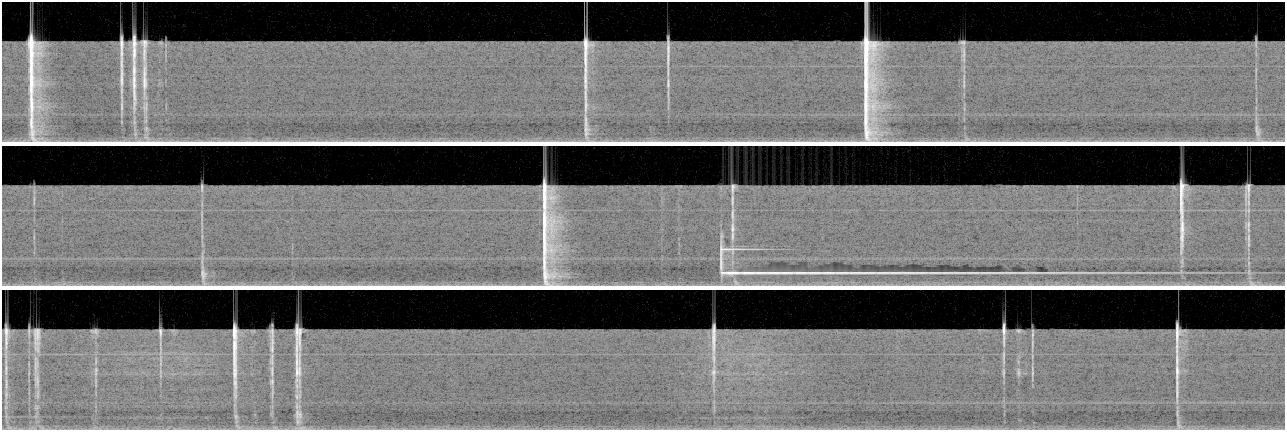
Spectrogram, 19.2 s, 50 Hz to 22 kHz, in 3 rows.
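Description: A dimple pick and tension wire working the pins of a Tesa T60 dimple cylinder clamped in a metal vise: scattered small sharp clicks, a few seconds apart. About ten seconds in, a short ringing tone starts suddenly and fades over about two seconds.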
